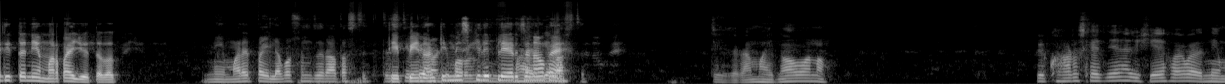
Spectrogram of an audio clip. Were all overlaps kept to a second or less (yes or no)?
no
